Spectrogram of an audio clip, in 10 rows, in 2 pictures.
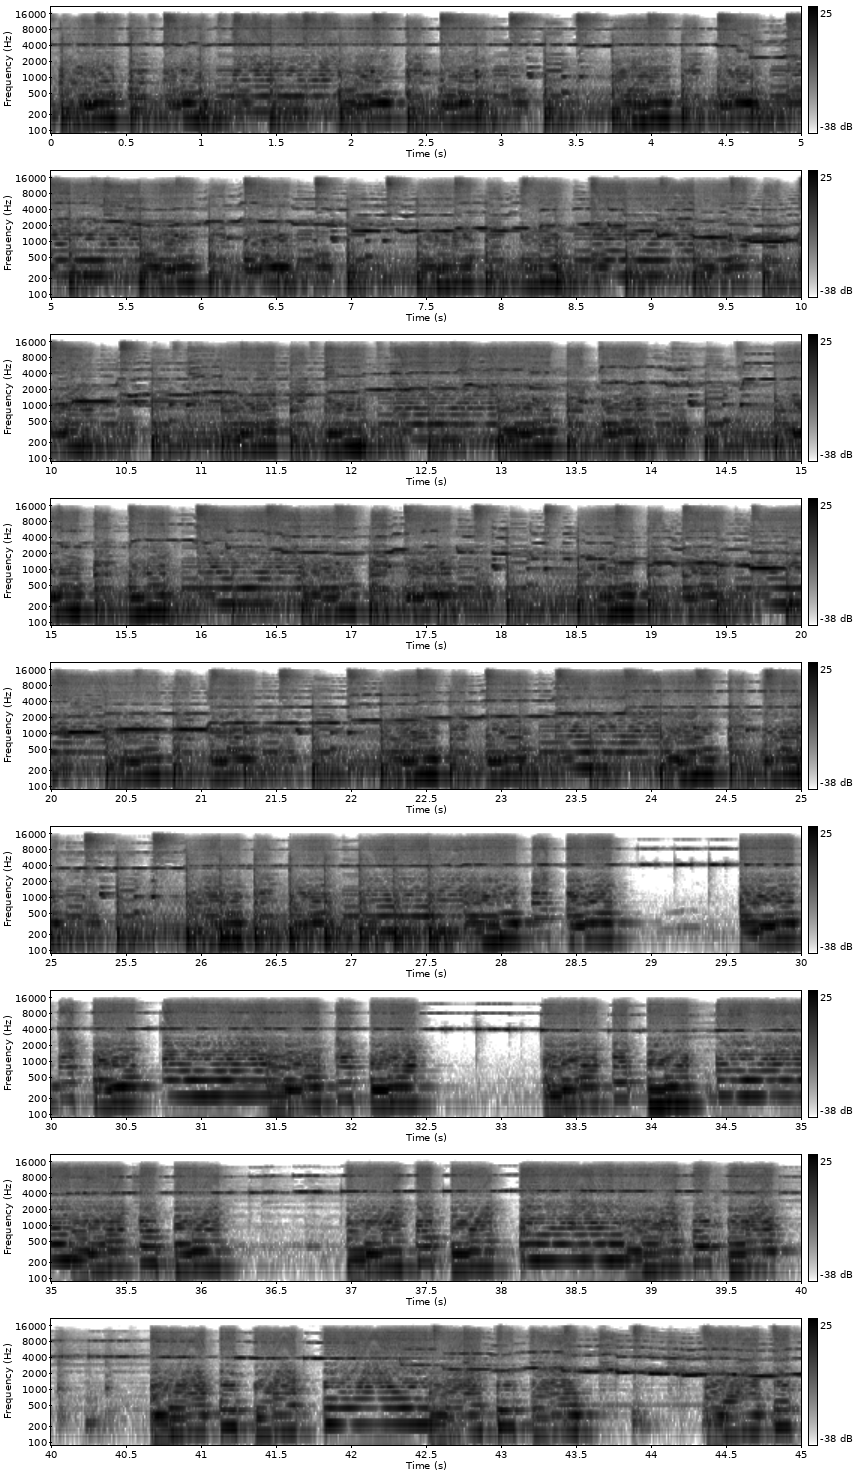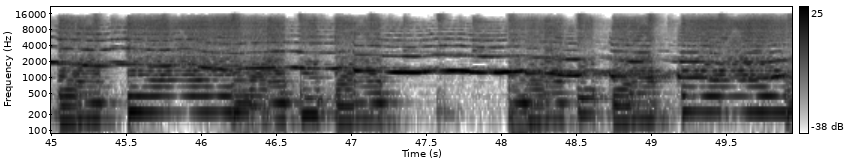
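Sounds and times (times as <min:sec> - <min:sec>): drum beat: 0:00.0 - 0:28.4
high synth line: 0:00.0 - 0:49.9
synthesizer melody: 0:00.0 - 0:49.9.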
